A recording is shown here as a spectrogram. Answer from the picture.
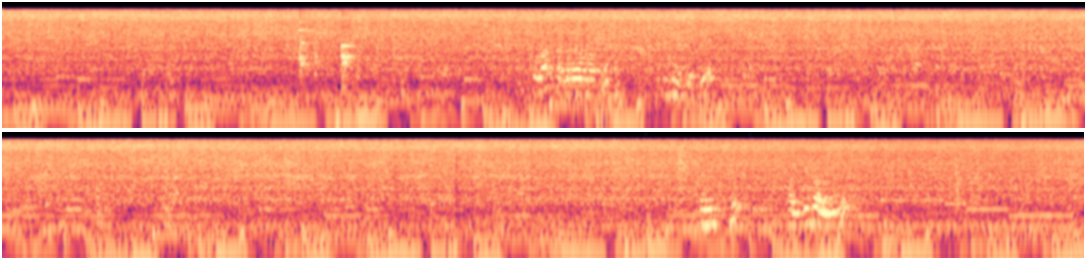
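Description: Chopped onions, green chillies and curry leaves sizzling steadily as they fry in a kadai, stirred with a spatula, with a few clicks and scrapes of the spatula against the pan.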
